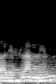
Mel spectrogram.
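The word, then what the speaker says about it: الم: Kalau kita berhenti atau wakaf di ayat pertama, itu dibaca seperti biasa, Alif Lam Mim, seperti biasa. Tetapi kalau diwasal, disambung, maka kita boleh membacanya dengan dua cara. Sudah ada yang pernah dapat? Sudah ada yang tahu? Belum. Cara pertama, mimnya dipanjangkan 6 harokat, kemudian disambung dengan lafzul jalalah, dengan lafaz Allah.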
